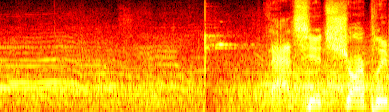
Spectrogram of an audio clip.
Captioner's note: bat dings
